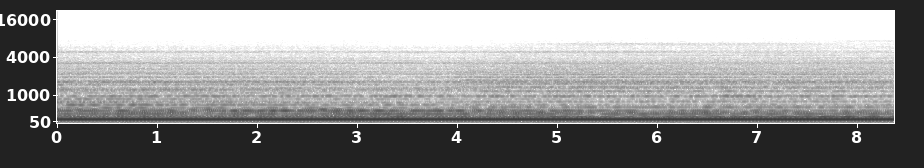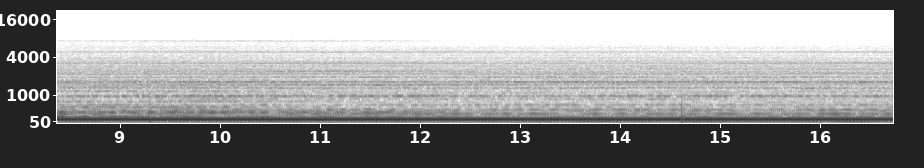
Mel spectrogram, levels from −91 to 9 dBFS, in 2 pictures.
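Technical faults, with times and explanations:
9.29 s and 14.61–14.64 s, compressed frames skipped: the audio lurches forward. At 9.29 s the jump is roughly 20 ms, which fits one 20 ms frame going missing or being rejected by the decoder. At 14.61 s about 40 ms vanishes, suggesting a couple of frames. Unlike a dropout there is no silent gap.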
